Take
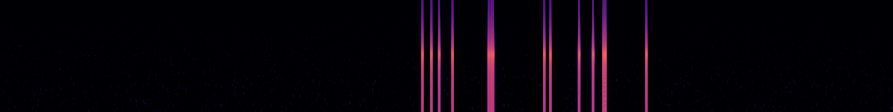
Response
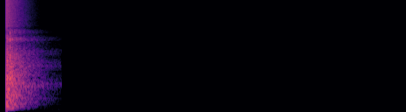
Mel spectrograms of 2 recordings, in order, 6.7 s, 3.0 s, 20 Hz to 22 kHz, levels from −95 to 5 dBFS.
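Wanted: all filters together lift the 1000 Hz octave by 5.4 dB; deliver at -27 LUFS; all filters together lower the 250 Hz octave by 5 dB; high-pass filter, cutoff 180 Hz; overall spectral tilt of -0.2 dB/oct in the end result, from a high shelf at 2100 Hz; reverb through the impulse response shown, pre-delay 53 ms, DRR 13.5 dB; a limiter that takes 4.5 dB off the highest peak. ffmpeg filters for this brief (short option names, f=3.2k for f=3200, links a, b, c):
-filter_complex "[0:a]highpass=180,equalizer=f=250:t=o:g=-6,equalizer=f=1k:t=o:g=5,highshelf=f=2.1k:g=8,alimiter=limit=-1.5dB:level=0:latency=1,asplit=2[a][b];[1:a]atrim=start_sample=2205,adelay=53[c];[b][c]afir=irnorm=-1:irlink=0,volume=-29dB[d];[a][d]amix=inputs=2:normalize=0"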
